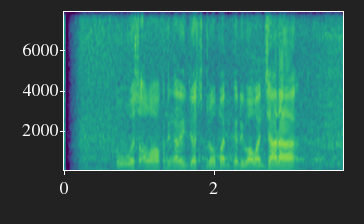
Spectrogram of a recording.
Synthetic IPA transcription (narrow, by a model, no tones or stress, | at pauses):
uusɔlɔɦɔk̚niŋalid͡ʒɔsɡɾɔbankərdiwawaɲt͡ʃaɾa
